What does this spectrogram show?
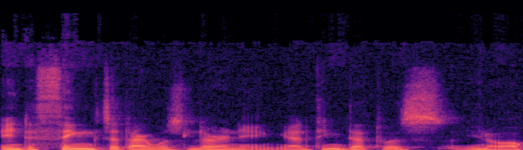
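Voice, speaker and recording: A very clean recording with a silent background captures a man. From Philippines. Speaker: academic. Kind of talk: interview. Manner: hesitant, many fillers.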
